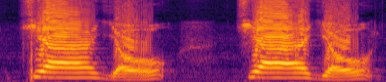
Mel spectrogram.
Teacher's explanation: 加 is first tone, and 油 is second tone.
